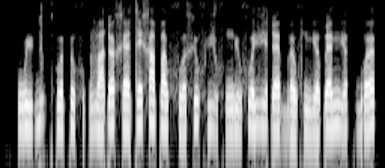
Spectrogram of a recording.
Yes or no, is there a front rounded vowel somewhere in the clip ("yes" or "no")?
yes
